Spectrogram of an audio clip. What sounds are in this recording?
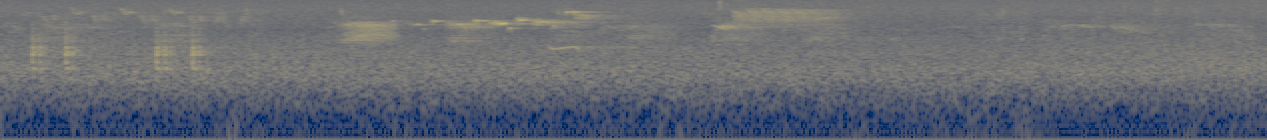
Nashville Warbler song, woodpecker drumming, Steller's Jay call, Mountain Quail call, warbler song, Spotted Towhee song, Olive-sided Flycatcher song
